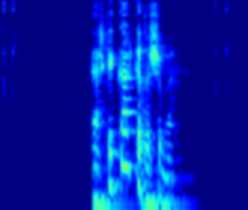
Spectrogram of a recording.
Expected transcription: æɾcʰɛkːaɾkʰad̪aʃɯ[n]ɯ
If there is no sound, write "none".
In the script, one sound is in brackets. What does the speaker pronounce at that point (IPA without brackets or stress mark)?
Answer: m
